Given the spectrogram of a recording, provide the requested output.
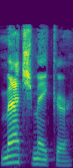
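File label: "matchmaker", us, male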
